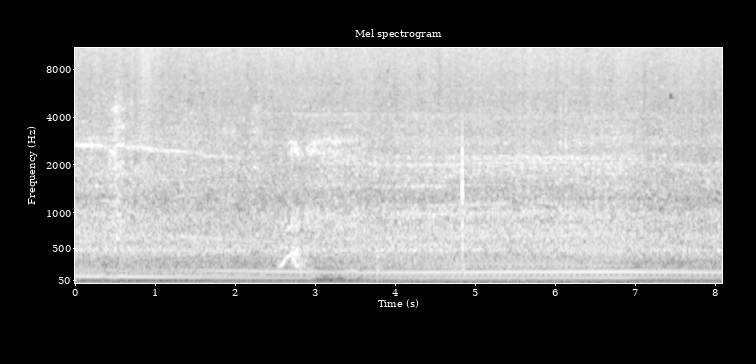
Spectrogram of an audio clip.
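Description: Honda Gold Wing GL1800 motorcycle engine running at low road speed, a faint steady hum that changes pitch once about two seconds in.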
